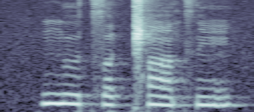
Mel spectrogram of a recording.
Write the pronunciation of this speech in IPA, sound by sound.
ŋ ɯ t͡s ʌ ǁ ã t͡s ĩ

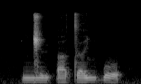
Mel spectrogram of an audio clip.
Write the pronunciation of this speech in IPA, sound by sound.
ŋ͡ǁ ɨ ʔ a t ɐ ʎ ɓ o

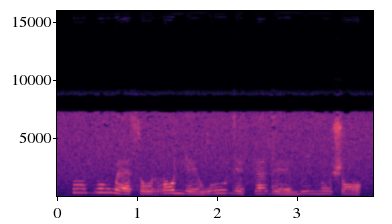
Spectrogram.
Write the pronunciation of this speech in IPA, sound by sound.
o˦ b o˦ w ɛ˨ s o˨ r ɔ˦ ɲ eː˨ w uː˦ d e˨ k ɛ˦ d eː˨ m i˦ ɲ ũ˦ ʃ ɔ˦

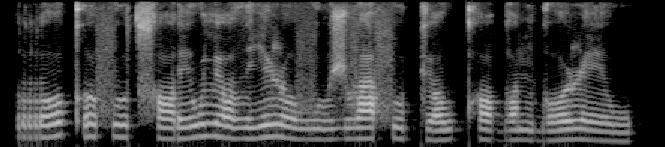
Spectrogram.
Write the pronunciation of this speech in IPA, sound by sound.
r o kʼ ʊ f u t͡sʰ ɔ ɾ ɪ w lʲ ɔ ð i ɭ o v u ʒ v a f u kʲ ɔ w kʰ ɔ ɡ ɔ n ɡ o ɭ e w

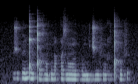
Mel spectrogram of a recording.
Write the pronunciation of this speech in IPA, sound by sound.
ʒ ʉ p ø ŋ͡ǃ õ ǃ e ʁ ɔ̃ p ŋ ʉ q y z ɔ̃ː ʊ̯ p ɔ̤ ʊ̯ ŋ i d͡ʒ ʉː f ŋ ɑ̤ ǃʰ ẽ f

